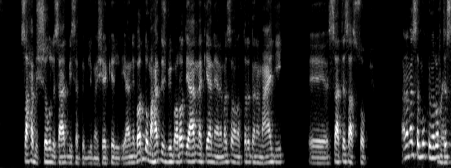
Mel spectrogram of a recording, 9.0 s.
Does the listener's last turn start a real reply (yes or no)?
no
